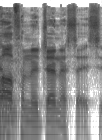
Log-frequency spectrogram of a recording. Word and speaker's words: parthenogenesis: called um, parthenogenesis, but I may have said that wrong. – Um, now, parthenogenesis is correct.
